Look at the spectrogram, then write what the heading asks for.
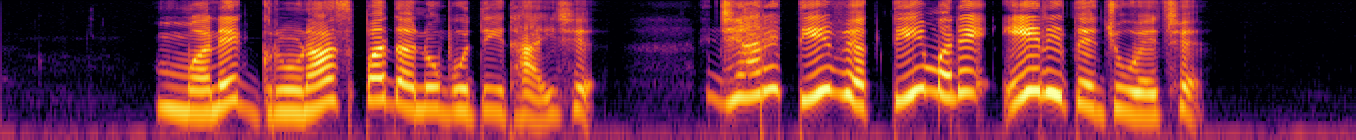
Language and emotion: Gujarati, disgusted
